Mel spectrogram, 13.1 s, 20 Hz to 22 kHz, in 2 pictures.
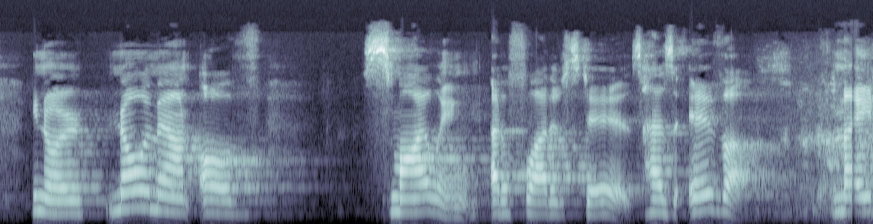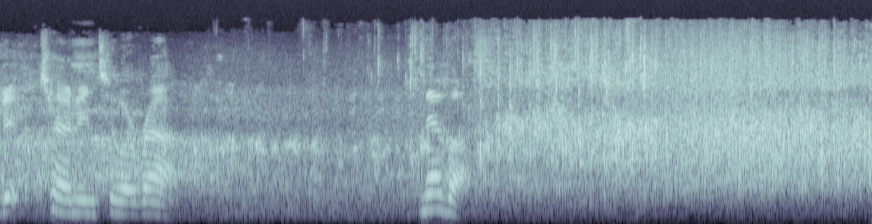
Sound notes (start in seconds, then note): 8.2 laughter; 10.9 applause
